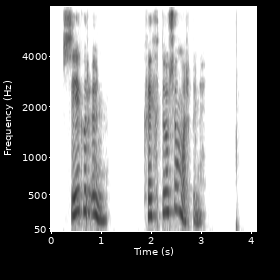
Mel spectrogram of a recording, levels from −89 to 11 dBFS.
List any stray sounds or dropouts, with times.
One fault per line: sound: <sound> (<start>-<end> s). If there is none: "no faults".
no faults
